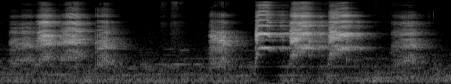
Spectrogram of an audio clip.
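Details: Hand-fed pet sun conure eating from a person's hand lets out a series of short, harsh, raspy screeches in uneven bursts, some doubled, with gaps between, while a woman speaks softly in Bengali.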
